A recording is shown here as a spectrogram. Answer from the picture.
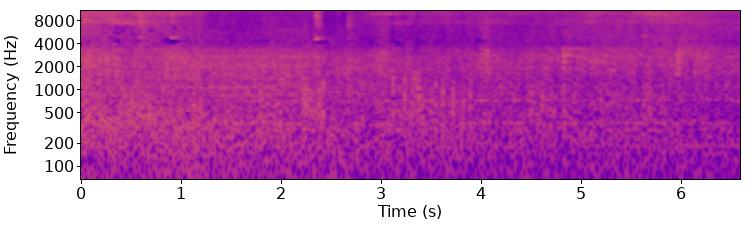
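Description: Mumbai suburban local train running, heard from its open doorway: steady noise of wheels on rails with a few clacks, growing gradually quieter.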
